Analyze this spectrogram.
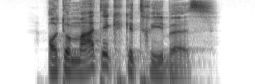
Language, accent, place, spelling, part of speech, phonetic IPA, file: German, Germany, Berlin, Automatikgetriebes, noun, [aʊ̯toˈmaːtɪkɡəˌtʁiːbəs], De-Automatikgetriebes.ogg
- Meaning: genitive singular of Automatikgetriebe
